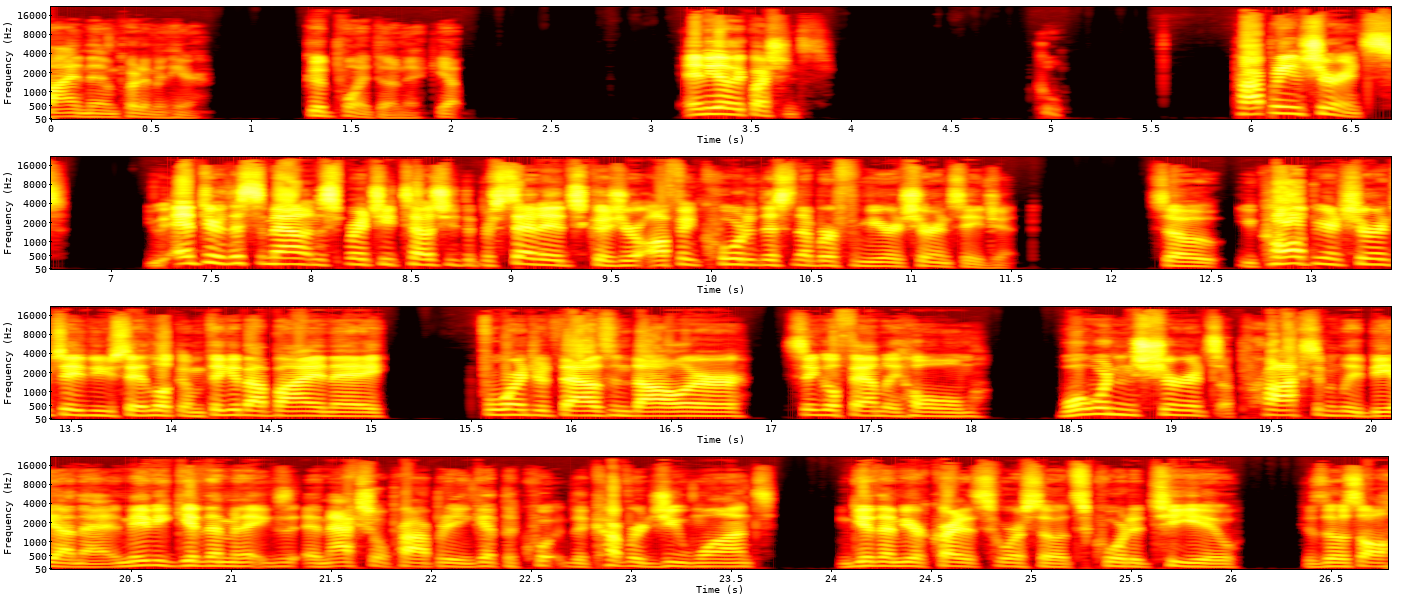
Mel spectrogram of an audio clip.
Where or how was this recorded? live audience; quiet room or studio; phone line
live audience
